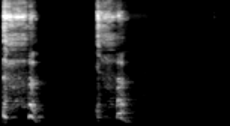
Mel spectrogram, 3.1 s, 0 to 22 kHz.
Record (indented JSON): {
  "cough_length": "3.1 s",
  "cough_amplitude": 32768,
  "cough_signal_mean_std_ratio": 0.4,
  "survey_phase": "beta (2021-08-13 to 2022-03-07)",
  "age": "45-64",
  "gender": "Female",
  "wearing_mask": "No",
  "symptom_none": true,
  "smoker_status": "Ex-smoker",
  "respiratory_condition_asthma": false,
  "respiratory_condition_other": false,
  "recruitment_source": "REACT",
  "submission_delay": "0 days",
  "covid_test_result": "Negative",
  "covid_test_method": "RT-qPCR",
  "influenza_a_test_result": "Unknown/Void",
  "influenza_b_test_result": "Unknown/Void"
}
